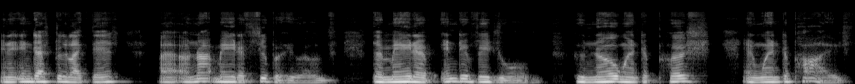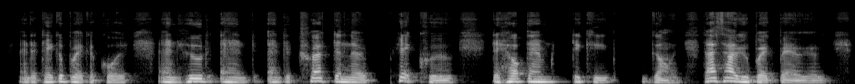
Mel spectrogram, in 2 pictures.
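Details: Deaf speech in a man born with severe/profound hearing loss (about 90%), with over 13 years of speech therapy; real, not acted.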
